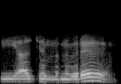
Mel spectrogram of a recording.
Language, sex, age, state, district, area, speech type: Punjabi, male, 30-45, Punjab, Amritsar, urban, conversation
